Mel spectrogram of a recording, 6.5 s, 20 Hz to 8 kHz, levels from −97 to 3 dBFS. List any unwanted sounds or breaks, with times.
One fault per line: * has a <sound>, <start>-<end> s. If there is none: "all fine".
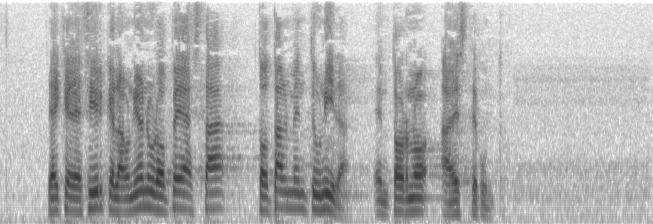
all fine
